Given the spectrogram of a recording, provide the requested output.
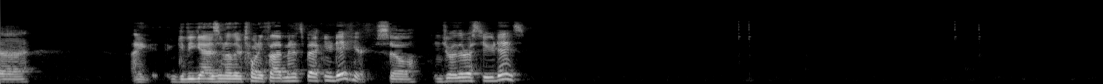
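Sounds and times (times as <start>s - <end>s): faint clicks: 7.4s - 8.2s.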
